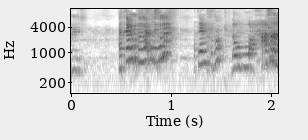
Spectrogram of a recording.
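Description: Boys' voices talking, starting about half a second in after a brief lull.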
